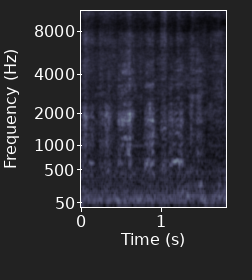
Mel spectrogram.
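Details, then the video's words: A sleeping dog snoring: a low, rough, rumbling drone that runs steadily through the whole short stretch, with a faint nasal rasp over the top and no other sounds. "The Snoring Dog"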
